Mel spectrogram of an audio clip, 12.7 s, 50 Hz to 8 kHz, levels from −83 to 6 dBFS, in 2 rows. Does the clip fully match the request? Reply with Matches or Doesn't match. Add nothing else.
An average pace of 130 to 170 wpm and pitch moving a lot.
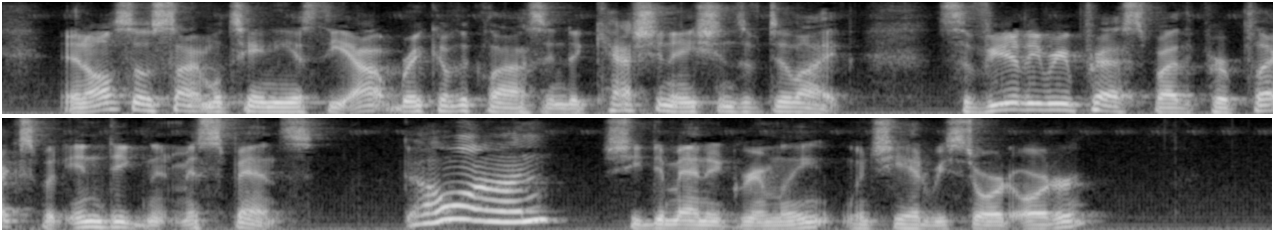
Matches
